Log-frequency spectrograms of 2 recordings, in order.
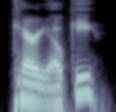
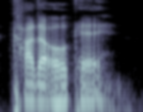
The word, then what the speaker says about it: karaoke: So we pronounce it karaoke, but it's actually karaoke.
